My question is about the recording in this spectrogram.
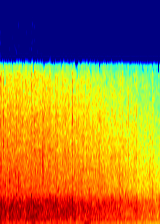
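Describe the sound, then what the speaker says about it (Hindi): An audience at a Hindi kavi sammelan poetry gathering breaks into loud, sustained clapping that fills the room, then slowly tapers off over a few seconds. "एक बार जोरदार तालियां बजाइए"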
